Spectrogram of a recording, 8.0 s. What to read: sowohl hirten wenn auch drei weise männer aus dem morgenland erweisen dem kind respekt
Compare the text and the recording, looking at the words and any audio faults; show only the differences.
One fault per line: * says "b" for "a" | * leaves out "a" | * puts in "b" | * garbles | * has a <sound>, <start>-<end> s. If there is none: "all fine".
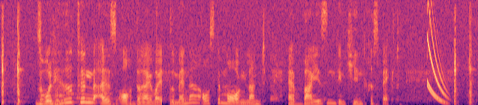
* says "als" for "wenn"
* has a dropout, 2.7-2.8 s
* has a chirp, 7.1-7.5 s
